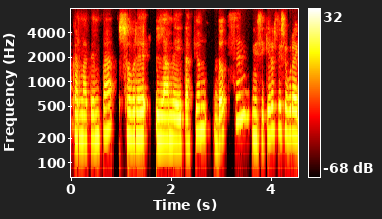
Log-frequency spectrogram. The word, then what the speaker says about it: Dzogchen: mm, Dzogchen, o depende quién lo pronuncie, Dogen, Dzogchen, ujú, pero fundamentalmente Dzogchen, o Mahamudra, dependiendo de la escuela mm, budista, Dzogchen o Mahamudra.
